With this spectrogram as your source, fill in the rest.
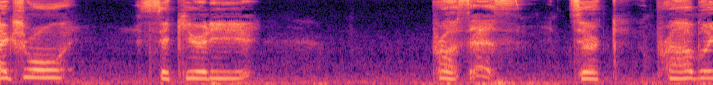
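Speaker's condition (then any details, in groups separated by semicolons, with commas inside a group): Cerebral palsy; uses a wheelchair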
